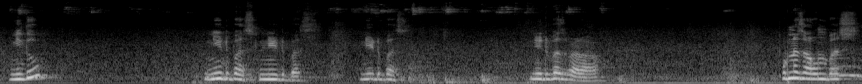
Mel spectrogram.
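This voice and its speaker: A woman filming her toddler at home on a phone, patiently repeating gentle instructions to coax the child. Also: a little high, gravelly, slight background noise, low-quality recording. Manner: patient, repetitive, gently coaxing. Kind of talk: coaxing a small child on camera. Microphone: phone camera.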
